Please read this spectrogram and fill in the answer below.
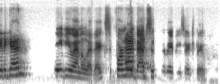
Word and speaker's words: Bayview Analytics: Yeah, so looking at the research, the background research, the Bay Analytics Group, I always get the name wrong, but they do, say it again? Bayview Analytics, formerly Babson Survey Research Group.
